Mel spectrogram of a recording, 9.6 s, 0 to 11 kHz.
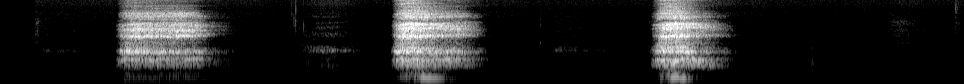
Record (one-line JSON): {"exhalation_length": "9.6 s", "exhalation_amplitude": 9197, "exhalation_signal_mean_std_ratio": 0.38, "survey_phase": "alpha (2021-03-01 to 2021-08-12)", "age": "65+", "gender": "Female", "wearing_mask": "No", "symptom_none": true, "smoker_status": "Never smoked", "respiratory_condition_asthma": false, "respiratory_condition_other": false, "recruitment_source": "REACT", "submission_delay": "5 days", "covid_test_result": "Negative", "covid_test_method": "RT-qPCR"}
